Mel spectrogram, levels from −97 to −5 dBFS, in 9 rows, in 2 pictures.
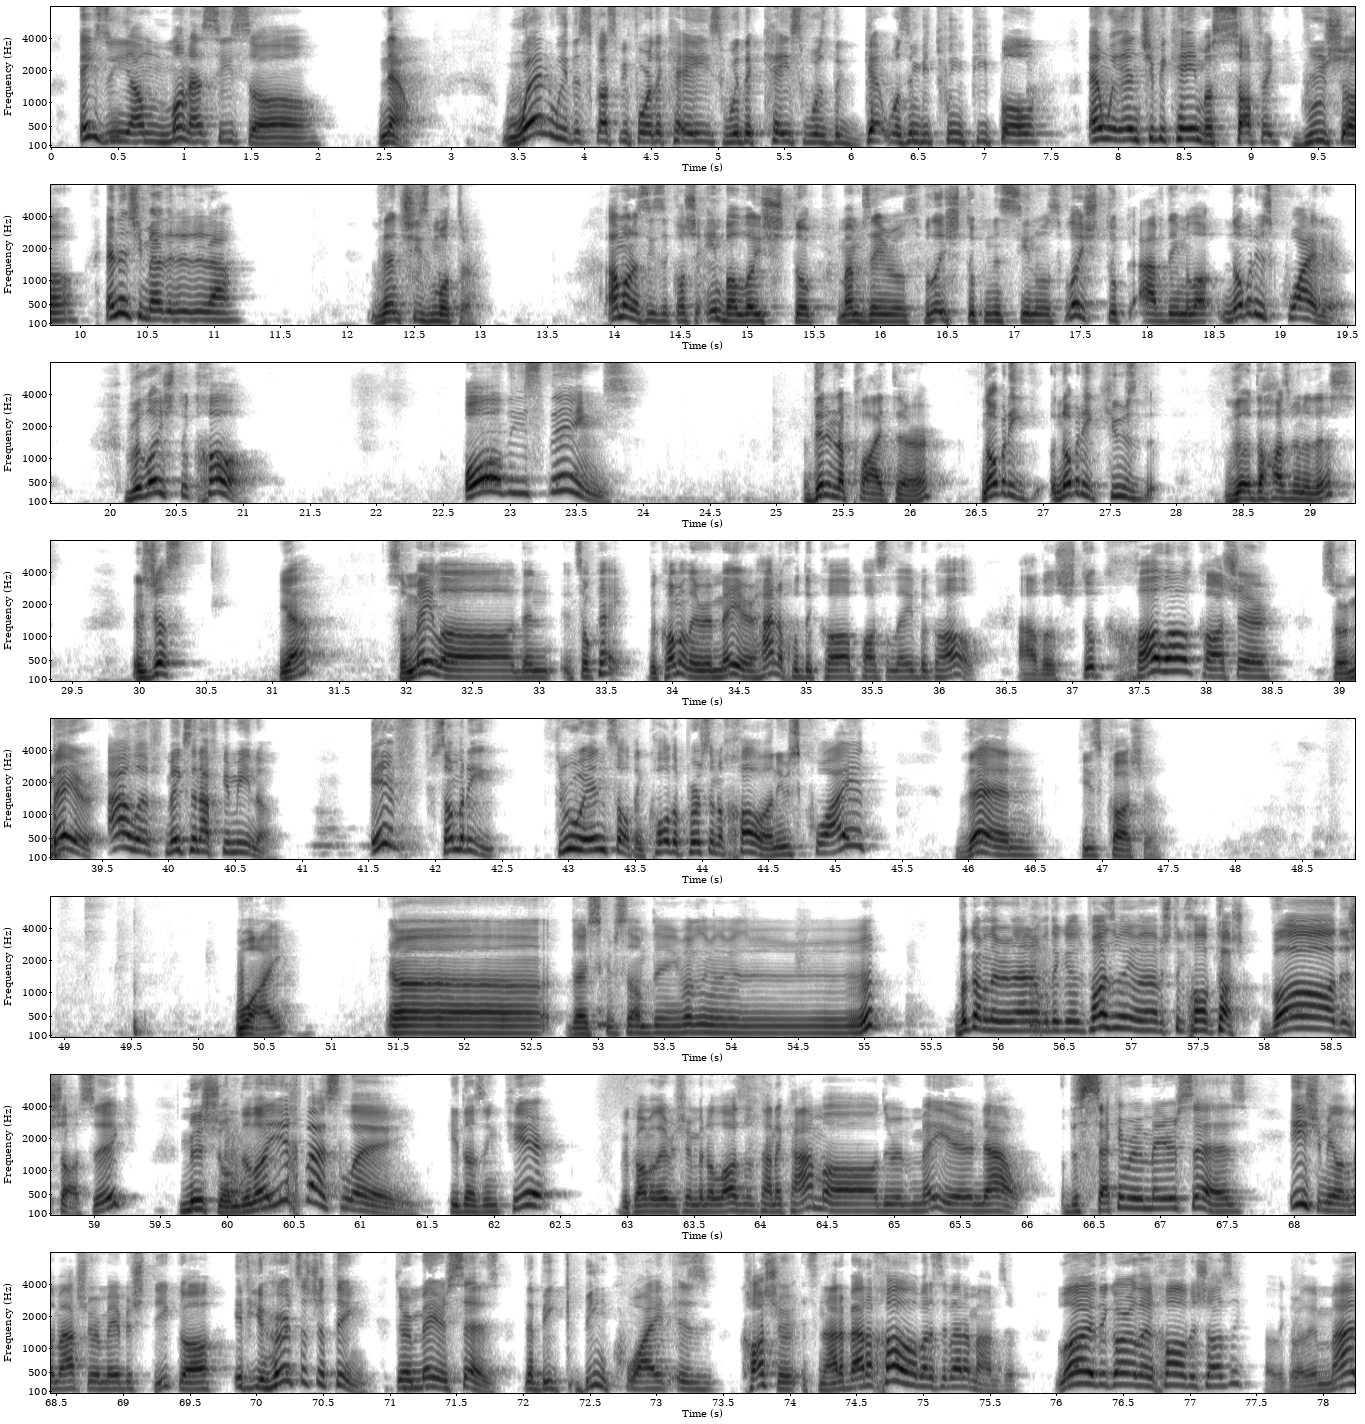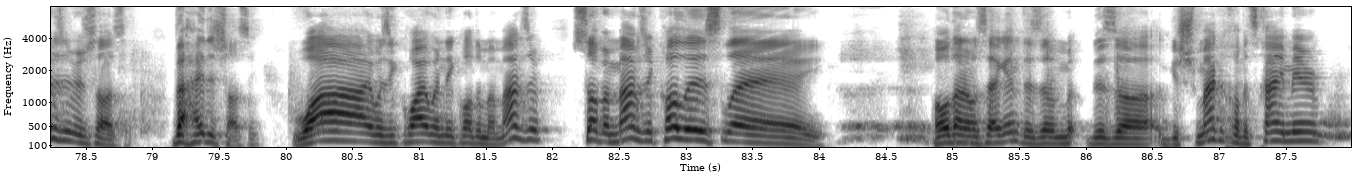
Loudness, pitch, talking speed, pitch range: -21 LUFS, 165 Hz, 105 wpm, 145-220 Hz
